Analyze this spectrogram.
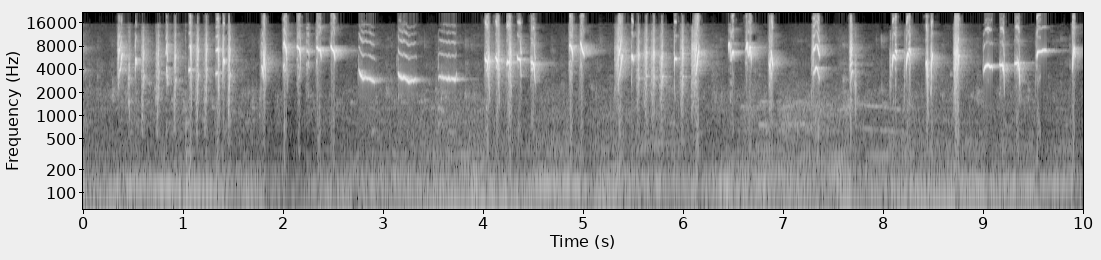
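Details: Lure recording of olive-backed sunbird song meant to prompt birds to sing: dense runs of piercing high chirps, short downslurred whistles repeated three times, and quick twittering phrases continuing throughout.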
